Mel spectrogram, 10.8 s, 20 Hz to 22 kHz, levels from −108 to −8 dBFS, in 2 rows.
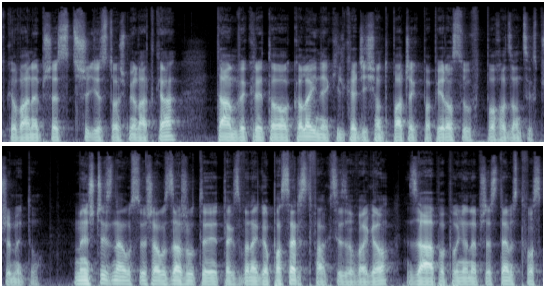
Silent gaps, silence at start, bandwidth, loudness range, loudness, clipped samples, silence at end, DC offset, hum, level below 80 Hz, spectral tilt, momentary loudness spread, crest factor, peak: none; 0.05 s; 18.5 kHz; 3 LU; -30 LUFS; under 0.1%; 0.05 s; under 0.1%; none; -44 dBFS; -5.5 dB/octave; 8 LU; 20 dB; -8 dBFS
